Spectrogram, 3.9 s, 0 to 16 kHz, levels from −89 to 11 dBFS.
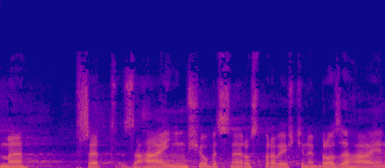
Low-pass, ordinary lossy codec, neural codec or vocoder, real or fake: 14.4 kHz; MP3, 48 kbps; vocoder, 48 kHz, 128 mel bands, Vocos; fake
